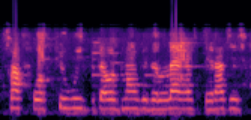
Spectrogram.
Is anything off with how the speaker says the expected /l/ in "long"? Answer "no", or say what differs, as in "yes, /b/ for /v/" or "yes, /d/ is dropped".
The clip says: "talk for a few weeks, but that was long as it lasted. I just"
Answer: yes, /n/ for /l/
